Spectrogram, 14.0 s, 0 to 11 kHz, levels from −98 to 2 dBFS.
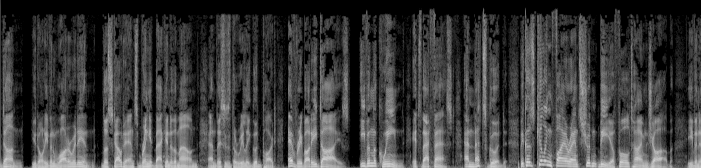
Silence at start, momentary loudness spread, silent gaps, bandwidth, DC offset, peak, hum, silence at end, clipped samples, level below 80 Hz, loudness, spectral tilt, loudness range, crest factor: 0 s; 9 LU; none; 10.5 kHz; under 0.1%; -8 dBFS; none; 0 s; under 0.1%; -40 dBFS; -24 LUFS; -6 dB/octave; 1 LU; 16 dB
